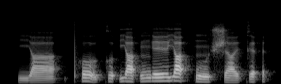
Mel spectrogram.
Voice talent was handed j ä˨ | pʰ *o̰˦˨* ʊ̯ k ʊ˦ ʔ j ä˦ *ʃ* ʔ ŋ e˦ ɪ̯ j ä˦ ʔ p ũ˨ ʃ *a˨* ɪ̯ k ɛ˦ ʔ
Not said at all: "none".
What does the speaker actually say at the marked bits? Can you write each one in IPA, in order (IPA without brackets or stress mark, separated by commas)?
o̰˦˨, none, a˨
